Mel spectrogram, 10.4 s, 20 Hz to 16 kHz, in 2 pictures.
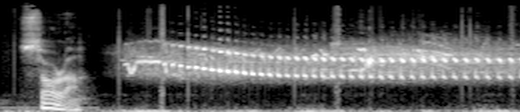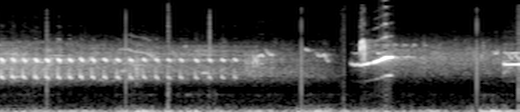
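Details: A Sora from a 1961 eastern/central North American bird-song guide gives a long, fast whinny of high squealing notes that slowly descend and slow over about six seconds, after a brief spoken announcement.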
